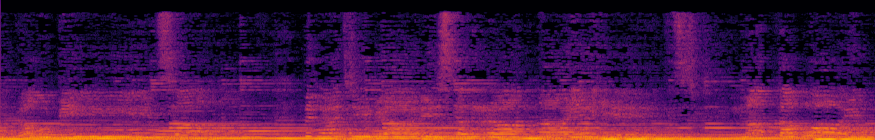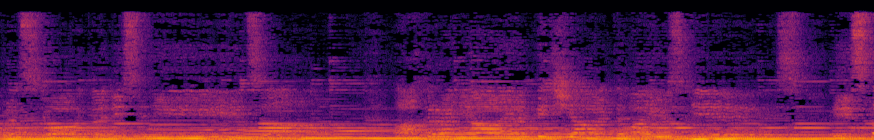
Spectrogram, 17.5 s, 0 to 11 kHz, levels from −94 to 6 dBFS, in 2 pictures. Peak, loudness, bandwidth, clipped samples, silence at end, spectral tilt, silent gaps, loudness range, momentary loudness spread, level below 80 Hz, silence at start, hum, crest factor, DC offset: -6 dBFS; -22 LUFS; 10.5 kHz; under 0.1%; 0 s; -8 dB/octave; none; 2 LU; 6 LU; -40 dBFS; 0 s; none; 14 dB; under 0.1%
